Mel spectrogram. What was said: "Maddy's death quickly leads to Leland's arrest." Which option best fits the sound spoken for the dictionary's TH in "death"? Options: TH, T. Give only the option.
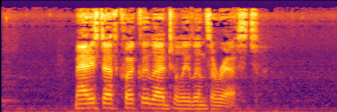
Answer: TH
